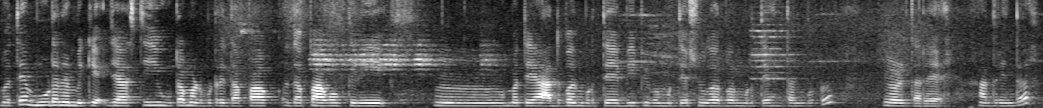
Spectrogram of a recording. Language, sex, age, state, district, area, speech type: Kannada, female, 30-45, Karnataka, Chamarajanagar, rural, spontaneous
